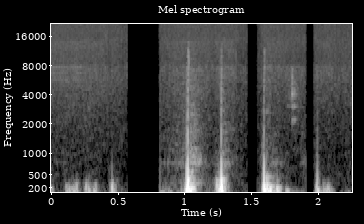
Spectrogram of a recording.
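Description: Three soft low thumps in quick succession about a second in, with a few fainter knocks around them in an otherwise quiet room.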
